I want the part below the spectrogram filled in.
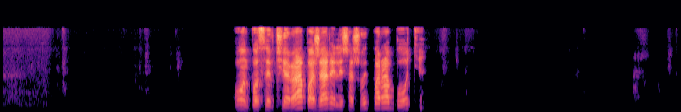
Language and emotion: Russian, neutral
